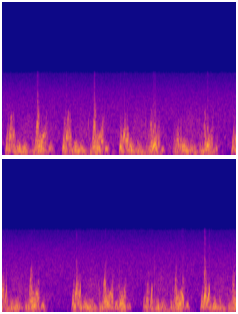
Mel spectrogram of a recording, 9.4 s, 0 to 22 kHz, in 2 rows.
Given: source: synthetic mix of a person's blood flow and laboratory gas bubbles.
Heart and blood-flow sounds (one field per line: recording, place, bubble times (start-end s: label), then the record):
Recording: Doppler ultrasound of blood flow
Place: precordium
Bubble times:
3.67-3.82 s: bubbles
From the record:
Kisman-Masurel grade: 111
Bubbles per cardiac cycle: 1 to 2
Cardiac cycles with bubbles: 1 to 10%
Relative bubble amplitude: barely perceptible (0.100 to 0.250)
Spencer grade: 1 (occasional bubble signal discernible with the cardiac motion signal, with majority of cardiac periods free of bubbles)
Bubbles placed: only in the low amplitude regions of the cardiac cycle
